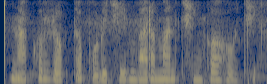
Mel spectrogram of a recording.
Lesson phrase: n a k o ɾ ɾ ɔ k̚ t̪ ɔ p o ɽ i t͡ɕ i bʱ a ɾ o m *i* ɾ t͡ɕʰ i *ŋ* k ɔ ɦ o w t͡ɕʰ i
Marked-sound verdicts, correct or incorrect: incorrect: a, correct

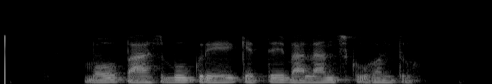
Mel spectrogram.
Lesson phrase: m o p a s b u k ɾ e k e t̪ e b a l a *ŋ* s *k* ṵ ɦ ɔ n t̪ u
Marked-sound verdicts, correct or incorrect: incorrect: n, correct

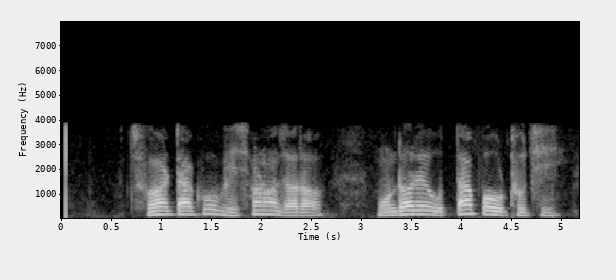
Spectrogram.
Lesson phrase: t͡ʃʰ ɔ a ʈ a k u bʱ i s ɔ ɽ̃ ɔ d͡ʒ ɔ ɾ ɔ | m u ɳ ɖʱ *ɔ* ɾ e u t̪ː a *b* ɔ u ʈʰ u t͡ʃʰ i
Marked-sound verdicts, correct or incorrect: correct, incorrect: p

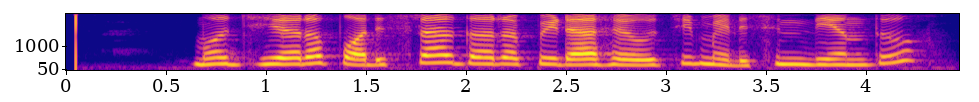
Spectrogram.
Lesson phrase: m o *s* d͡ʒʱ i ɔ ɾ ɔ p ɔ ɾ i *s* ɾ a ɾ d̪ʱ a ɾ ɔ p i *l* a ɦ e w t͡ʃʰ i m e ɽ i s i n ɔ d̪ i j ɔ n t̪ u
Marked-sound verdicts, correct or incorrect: incorrect: none, correct, incorrect: ɽ

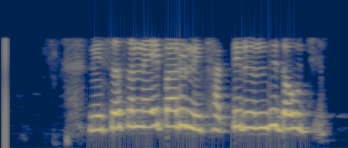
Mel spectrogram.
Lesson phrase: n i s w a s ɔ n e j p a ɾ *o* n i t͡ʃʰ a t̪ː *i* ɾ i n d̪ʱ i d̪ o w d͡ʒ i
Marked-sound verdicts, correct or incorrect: incorrect: u, correct

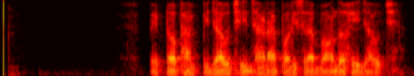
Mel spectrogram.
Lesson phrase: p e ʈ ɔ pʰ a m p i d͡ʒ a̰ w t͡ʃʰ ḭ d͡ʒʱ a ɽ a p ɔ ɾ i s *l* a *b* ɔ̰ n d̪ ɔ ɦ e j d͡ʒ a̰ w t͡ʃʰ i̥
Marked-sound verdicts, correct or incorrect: incorrect: ɾ, correct

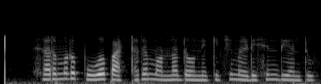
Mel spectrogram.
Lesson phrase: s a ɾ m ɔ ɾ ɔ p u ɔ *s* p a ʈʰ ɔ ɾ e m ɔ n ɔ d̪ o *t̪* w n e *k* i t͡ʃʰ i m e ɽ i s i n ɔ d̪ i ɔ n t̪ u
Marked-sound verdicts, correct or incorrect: incorrect: none, incorrect: none, correct

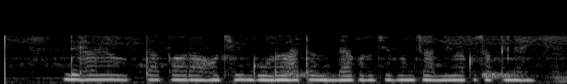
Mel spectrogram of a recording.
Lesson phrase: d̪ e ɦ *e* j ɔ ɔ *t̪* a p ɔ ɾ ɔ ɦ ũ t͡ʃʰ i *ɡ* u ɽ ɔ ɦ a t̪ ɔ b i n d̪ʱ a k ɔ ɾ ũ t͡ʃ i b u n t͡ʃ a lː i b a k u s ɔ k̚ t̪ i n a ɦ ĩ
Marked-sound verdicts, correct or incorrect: incorrect: a, correct, correct

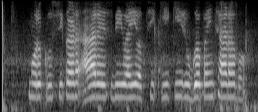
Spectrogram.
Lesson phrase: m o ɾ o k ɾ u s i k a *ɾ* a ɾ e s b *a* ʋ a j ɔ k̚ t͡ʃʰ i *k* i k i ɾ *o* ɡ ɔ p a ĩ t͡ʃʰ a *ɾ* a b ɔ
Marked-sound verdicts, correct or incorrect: incorrect: ɽ, incorrect: i, correct, incorrect: u, incorrect: ɽ

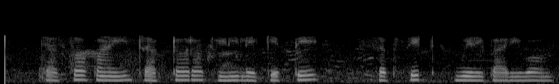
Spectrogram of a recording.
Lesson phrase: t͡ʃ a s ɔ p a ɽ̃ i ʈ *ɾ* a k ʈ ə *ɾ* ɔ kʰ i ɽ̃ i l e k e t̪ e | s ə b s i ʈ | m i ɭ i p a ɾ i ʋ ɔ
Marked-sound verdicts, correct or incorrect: correct, correct

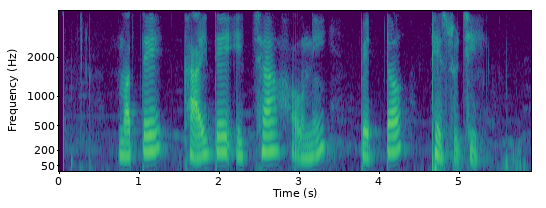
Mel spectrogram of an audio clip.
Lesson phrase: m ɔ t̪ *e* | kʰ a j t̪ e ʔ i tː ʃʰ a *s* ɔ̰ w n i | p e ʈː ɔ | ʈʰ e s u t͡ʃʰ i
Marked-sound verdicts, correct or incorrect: correct, incorrect: h

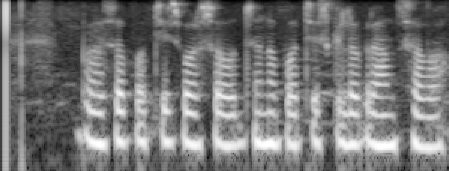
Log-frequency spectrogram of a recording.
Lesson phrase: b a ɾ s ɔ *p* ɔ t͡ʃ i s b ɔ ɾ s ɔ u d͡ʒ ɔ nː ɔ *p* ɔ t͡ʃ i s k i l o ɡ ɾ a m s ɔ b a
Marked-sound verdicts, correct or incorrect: correct, correct

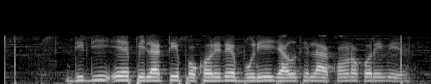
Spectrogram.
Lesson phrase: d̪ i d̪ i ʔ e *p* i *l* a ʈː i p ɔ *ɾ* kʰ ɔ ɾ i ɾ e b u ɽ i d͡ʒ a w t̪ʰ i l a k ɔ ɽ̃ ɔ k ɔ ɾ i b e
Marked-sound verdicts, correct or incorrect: correct, correct, incorrect: none

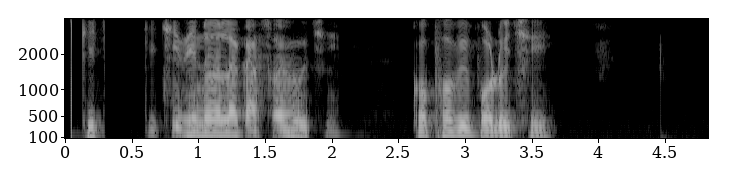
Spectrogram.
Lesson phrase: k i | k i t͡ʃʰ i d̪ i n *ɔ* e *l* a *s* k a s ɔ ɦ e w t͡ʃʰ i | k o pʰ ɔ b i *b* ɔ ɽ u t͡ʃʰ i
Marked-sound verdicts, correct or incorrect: correct, correct, incorrect: none, incorrect: p

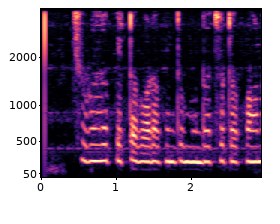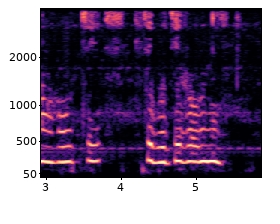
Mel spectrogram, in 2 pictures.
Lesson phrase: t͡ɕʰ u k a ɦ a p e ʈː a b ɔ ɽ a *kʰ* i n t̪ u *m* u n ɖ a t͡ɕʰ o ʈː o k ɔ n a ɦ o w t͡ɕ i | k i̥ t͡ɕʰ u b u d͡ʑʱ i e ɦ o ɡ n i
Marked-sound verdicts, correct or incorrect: incorrect: k, correct

